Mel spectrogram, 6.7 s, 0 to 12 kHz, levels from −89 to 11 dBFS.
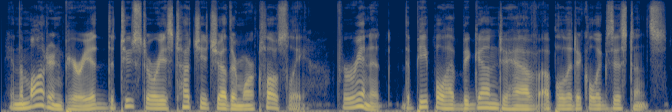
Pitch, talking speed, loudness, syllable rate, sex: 125 Hz, 215 wpm, -18 LUFS, 6.2 syllables/s, male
